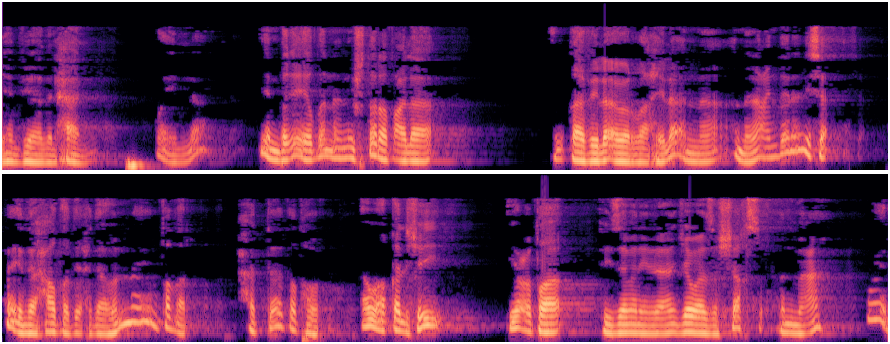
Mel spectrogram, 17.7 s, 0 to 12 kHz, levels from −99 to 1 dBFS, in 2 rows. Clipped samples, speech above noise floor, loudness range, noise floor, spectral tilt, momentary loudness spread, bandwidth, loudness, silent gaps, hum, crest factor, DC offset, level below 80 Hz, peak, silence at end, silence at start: under 0.1%; 65 dB; 4 LU; -81 dBFS; -7 dB/octave; 14 LU; 7.8 kHz; -17 LUFS; none; none; 18 dB; under 0.1%; -36 dBFS; 0 dBFS; 0 s; 0 s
